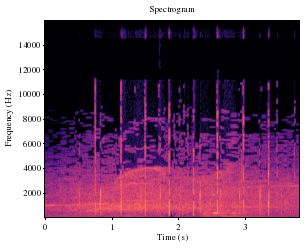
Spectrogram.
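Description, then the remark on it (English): An audience in Las Vegas applauds steadily, with sharp individual claps standing out over a dense wash of clapping and faint crowd murmur, moderately loud throughout. “Little did he realize that in Las Vegas it would get a round of applause.”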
